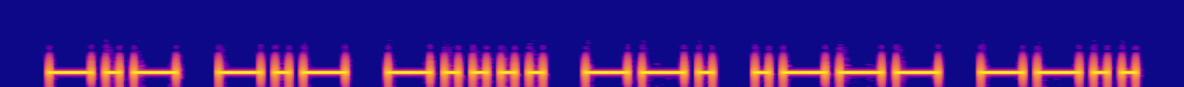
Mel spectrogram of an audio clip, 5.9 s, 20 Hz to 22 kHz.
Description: Morse code, heard as a keyed tone, about 17 wpm, 700 Hz. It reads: KK6GJZ
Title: USA Call Signs Repeated 3x 17wpm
